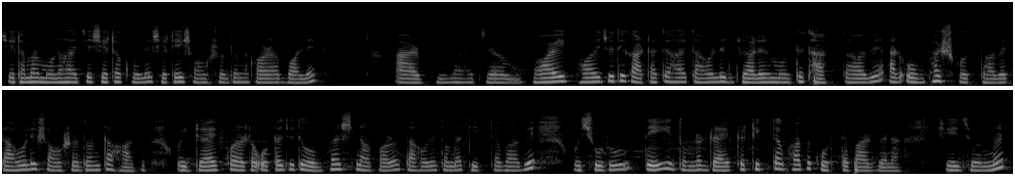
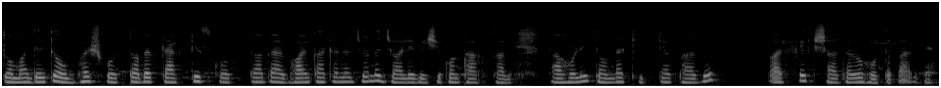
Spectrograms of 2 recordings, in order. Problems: constant background noise, continuous background conversations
